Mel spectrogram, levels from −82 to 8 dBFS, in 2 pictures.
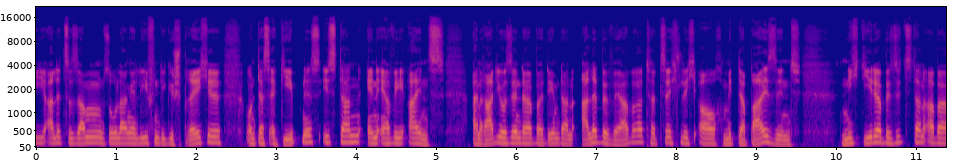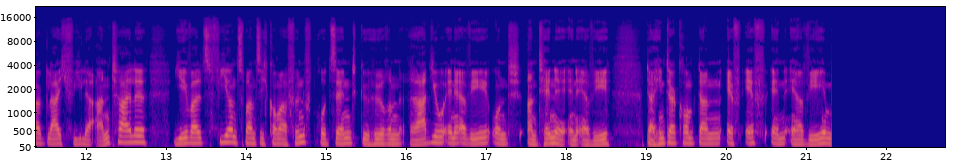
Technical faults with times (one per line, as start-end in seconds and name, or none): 21.32-22.74 cut-off end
